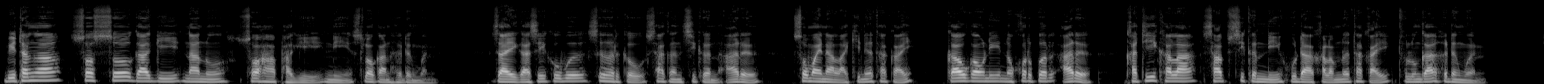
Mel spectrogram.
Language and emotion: Bodo, neutral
